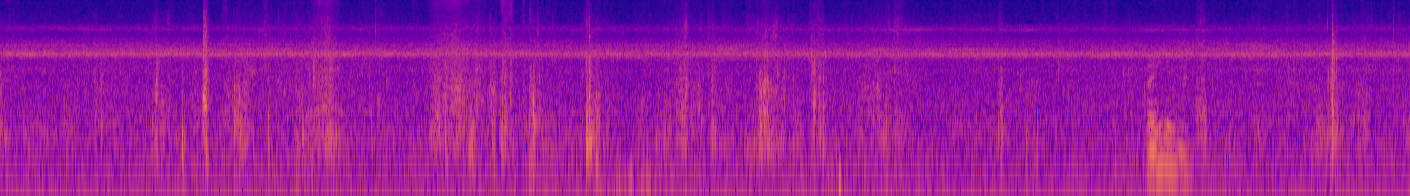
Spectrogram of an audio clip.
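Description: A steady high-pitched insect chorus, with scattered light clicks and scuffs of footsteps and handling, and a brief low voice-like sound about two-thirds of the way through.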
